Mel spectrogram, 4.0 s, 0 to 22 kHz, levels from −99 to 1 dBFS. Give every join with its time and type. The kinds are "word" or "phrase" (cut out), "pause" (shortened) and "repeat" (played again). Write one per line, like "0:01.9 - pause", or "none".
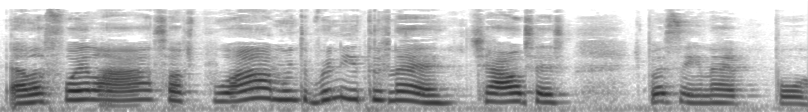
0:00.9 - word
0:01.9 - word
0:02.6 - phrase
